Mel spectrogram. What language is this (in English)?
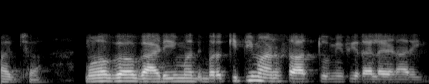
Marathi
